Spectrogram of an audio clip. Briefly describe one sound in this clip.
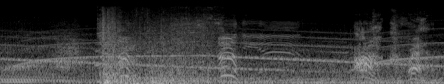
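A motorcycle crashes and scrapes across the road.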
